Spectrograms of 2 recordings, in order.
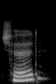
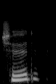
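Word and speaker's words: chöd: practice stems from uh chud which is spelled c-h-o with an umlaut d chud and and that's a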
